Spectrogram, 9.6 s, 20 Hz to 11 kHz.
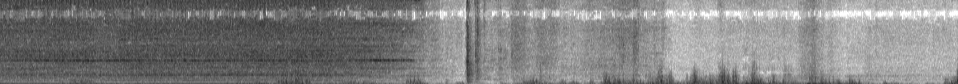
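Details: BMW E30 323i six, sat over a year, running in garden with no radiator and exhaust covered: deep steady idle note holds evenly for a few seconds, running smoothly; normal idle.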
